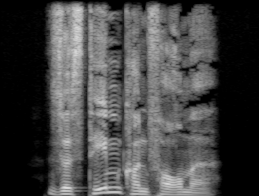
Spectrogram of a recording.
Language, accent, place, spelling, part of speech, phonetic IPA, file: German, Germany, Berlin, systemkonforme, adjective, [zʏsˈteːmkɔnˌfɔʁmə], De-systemkonforme.ogg
- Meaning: inflection of systemkonform: 1. strong/mixed nominative/accusative feminine singular 2. strong nominative/accusative plural 3. weak nominative all-gender singular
